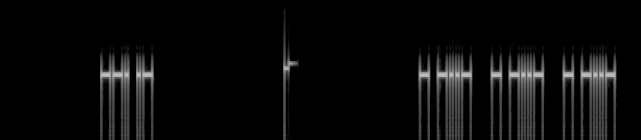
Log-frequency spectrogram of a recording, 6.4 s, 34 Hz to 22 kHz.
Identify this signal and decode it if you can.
Morse code, heard as a keyed tone, about 40 wpm, 700 Hz. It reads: GA TX TX TX
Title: Abbreviations Repeated 3x - 40wpm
